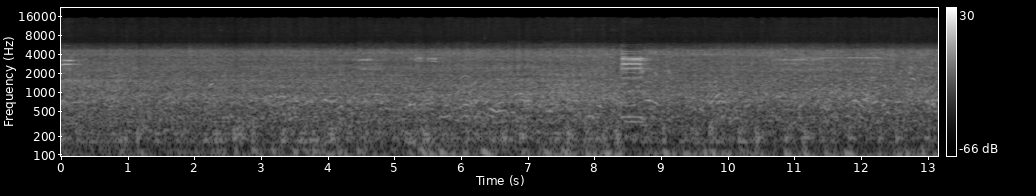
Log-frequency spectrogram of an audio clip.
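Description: Vehicle engine running steadily under a crowd's chatter, with a short horn toot about two-thirds of the way through and a few faint high beeps.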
